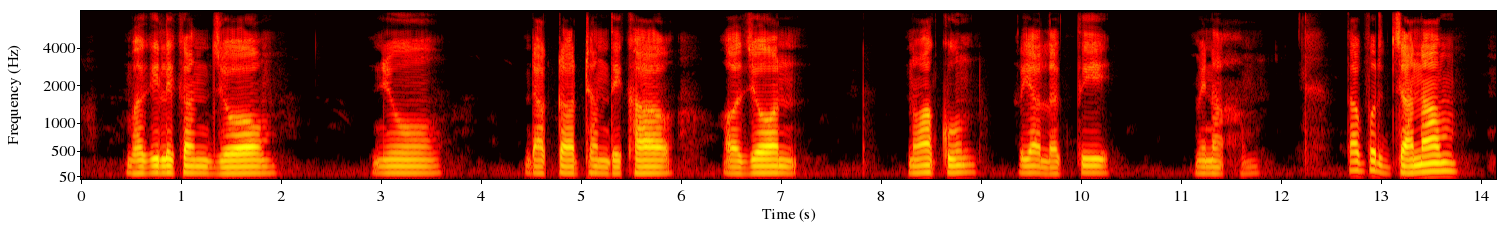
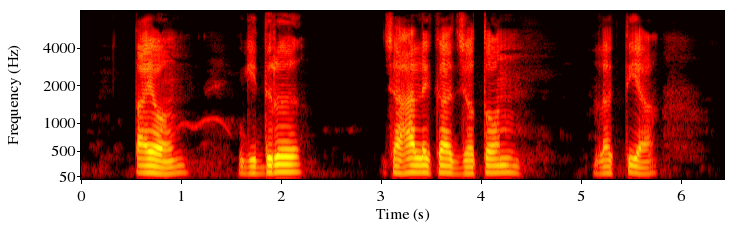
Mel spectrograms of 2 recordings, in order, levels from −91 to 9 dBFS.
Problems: none marked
